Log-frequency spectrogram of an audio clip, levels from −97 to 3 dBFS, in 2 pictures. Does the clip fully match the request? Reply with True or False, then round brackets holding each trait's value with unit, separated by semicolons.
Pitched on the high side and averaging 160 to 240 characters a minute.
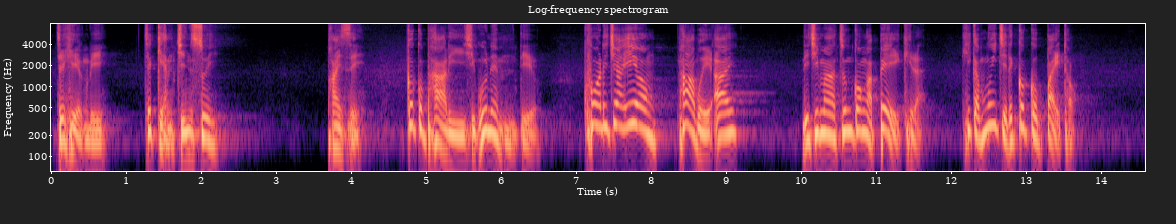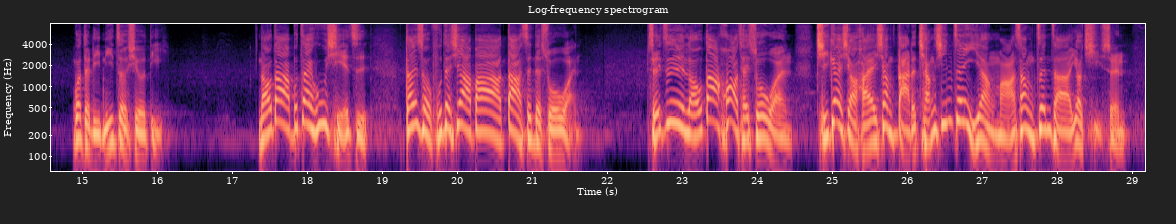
True (210 Hz; 195 characters per minute)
